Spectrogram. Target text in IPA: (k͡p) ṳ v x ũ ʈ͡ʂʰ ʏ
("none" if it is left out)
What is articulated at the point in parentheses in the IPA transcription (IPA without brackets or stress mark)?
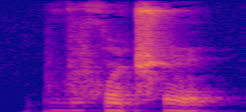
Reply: p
